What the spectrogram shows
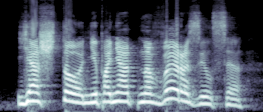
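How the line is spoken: Barked. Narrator (Russian): рявкнул Чеснухин

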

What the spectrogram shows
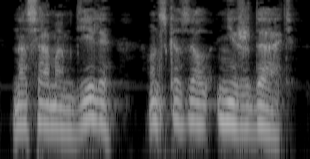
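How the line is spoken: Soft. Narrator (Russian): мягко произнес Таджик

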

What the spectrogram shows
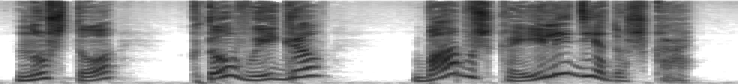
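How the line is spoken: Plain. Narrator (Russian): спросил папа

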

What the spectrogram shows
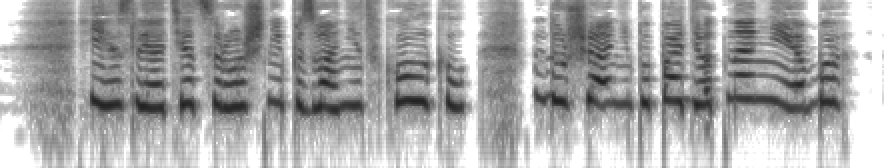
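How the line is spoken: Sobbing. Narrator (Russian): разрыдалась она

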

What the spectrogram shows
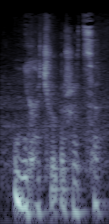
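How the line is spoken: Breathy exhale. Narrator (Russian): выдохнула

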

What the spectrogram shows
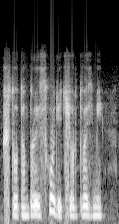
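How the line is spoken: Muttering. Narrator (Russian): пробормотал Артемис

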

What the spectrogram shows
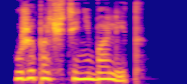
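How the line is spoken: Soft. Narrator (Russian): мягко говорит Лина

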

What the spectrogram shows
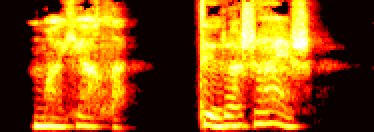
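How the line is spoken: Breathed out. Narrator (Russian): Выдохнула я

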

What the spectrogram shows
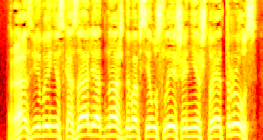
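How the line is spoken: Young man shouting reply. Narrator (Russian): прокричал юноша в ответ

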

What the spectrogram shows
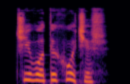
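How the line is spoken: Even-voiced question. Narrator (Russian): спросила я ровным голосом

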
